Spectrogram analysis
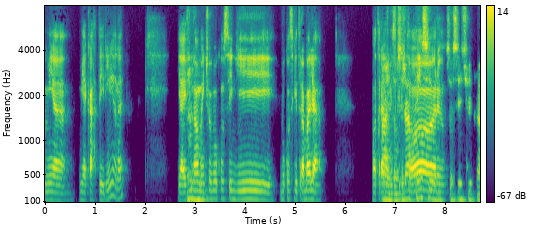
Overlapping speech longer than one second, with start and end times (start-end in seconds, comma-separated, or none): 6.7-8.1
